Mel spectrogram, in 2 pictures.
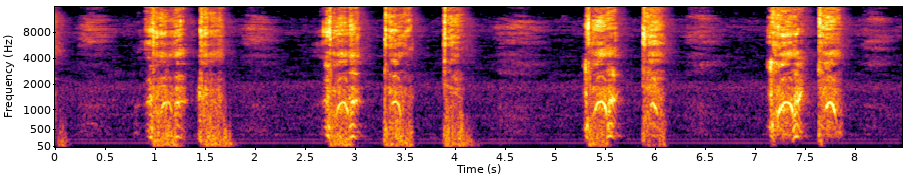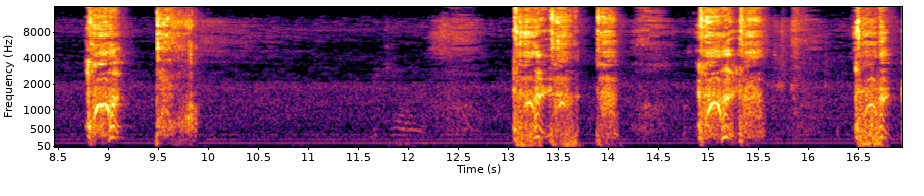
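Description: Repeated harsh adult coughs, about seventeen, coming in short runs of two or three, over a steady low hum.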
